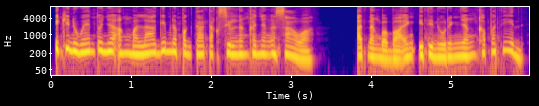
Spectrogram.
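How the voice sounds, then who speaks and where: A woman's voice: mid-range voice, fairly quick, darkish tone, dry recording, studio quality. A woman storyteller reading a scripted romantic drama in a solemn, sentimental manner. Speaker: storyteller, narrator.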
